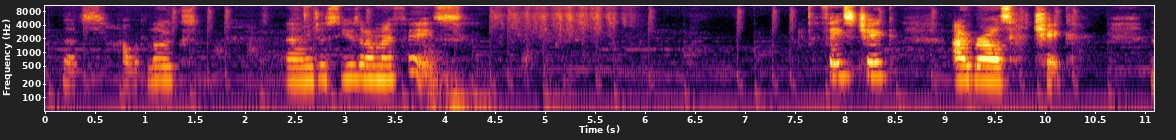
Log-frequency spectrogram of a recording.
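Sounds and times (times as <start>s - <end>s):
quiet background music: 0.0s - 11.0s
palms rubbing together: 3.8s - 6.1s.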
